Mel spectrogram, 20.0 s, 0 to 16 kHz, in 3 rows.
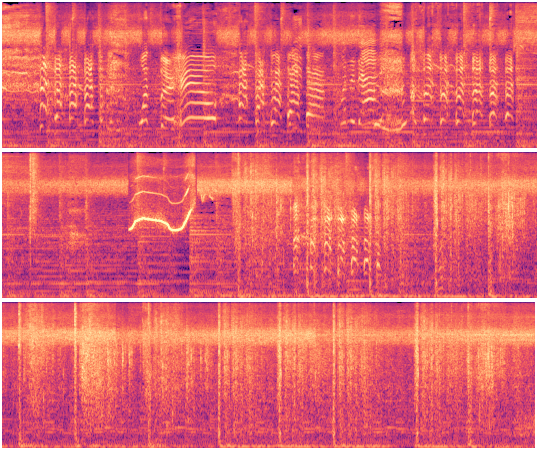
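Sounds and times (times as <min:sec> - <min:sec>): background music: 0:00.0 - 0:20.0
heavy booming footstep thuds: 0:09.4 - 0:20.0.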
